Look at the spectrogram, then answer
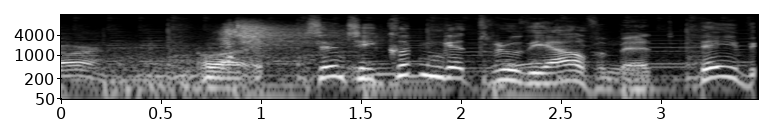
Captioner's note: air swoosh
